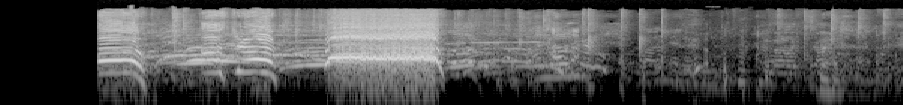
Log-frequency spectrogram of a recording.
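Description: A young man shouts with energy into a microphone over loudspeakers in a large echoing room.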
